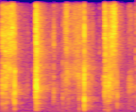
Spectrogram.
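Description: A deck of cards shuffled during a tabletop game, three or four quick riffling bursts close up, crisp papery flutters with short gaps, no talking.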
